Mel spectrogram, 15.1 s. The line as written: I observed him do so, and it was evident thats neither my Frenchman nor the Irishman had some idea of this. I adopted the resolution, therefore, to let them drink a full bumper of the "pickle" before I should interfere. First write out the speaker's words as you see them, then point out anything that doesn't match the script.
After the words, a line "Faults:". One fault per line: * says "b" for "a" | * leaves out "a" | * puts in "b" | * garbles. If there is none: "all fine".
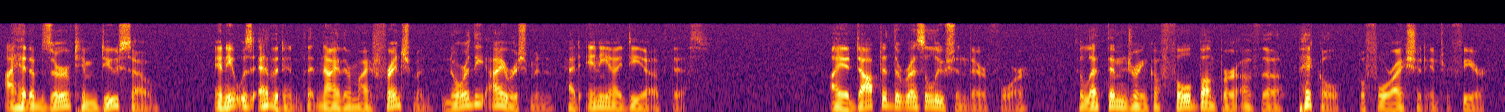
I had observed him do so, and it was evident that neither my Frenchman nor the Irishman had any idea of this. I adopted the resolution, therefore, to let them drink a full bumper of the "pickle" before I should interfere.
Faults:
* puts in "had"
* says "that" for "thats"
* says "any" for "some"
